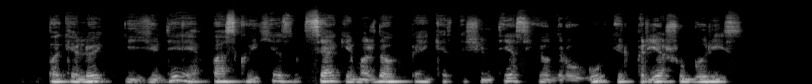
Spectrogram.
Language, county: Lithuanian, Kaunas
